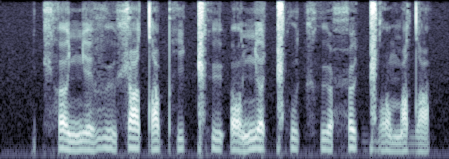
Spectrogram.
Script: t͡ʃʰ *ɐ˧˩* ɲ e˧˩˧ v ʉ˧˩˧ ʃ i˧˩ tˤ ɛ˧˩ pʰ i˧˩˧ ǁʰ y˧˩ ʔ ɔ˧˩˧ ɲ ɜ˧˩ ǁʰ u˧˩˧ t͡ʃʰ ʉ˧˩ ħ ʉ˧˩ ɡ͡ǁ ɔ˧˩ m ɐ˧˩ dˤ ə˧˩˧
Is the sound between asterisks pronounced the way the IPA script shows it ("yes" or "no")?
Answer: yes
